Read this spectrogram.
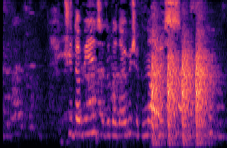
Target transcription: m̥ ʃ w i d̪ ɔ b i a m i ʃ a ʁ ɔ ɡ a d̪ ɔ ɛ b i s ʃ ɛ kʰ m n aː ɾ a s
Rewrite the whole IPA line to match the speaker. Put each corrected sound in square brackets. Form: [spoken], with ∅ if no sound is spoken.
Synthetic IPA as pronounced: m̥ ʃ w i d̪ ɔ b i a [n] i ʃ a [z] ɔ ɡ a d̪ ɔ ɛ b i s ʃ ɛ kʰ m n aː ɾ [i] s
